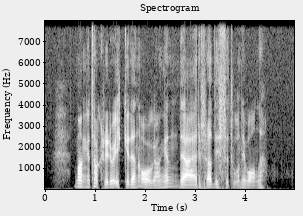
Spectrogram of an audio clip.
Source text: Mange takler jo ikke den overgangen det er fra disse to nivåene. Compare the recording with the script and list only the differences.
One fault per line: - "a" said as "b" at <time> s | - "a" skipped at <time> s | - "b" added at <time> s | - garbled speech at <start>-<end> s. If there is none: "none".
none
